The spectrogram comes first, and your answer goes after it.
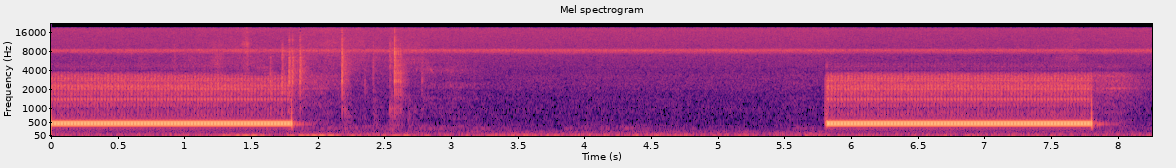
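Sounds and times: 
telephone ringback tone on a call line: 0.0s - 1.9s, 5.8s - 7.9s.

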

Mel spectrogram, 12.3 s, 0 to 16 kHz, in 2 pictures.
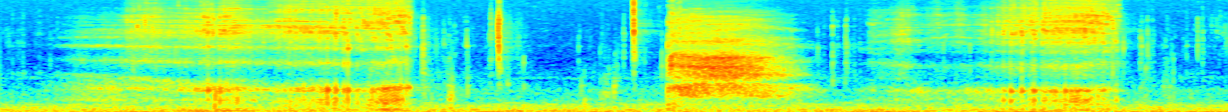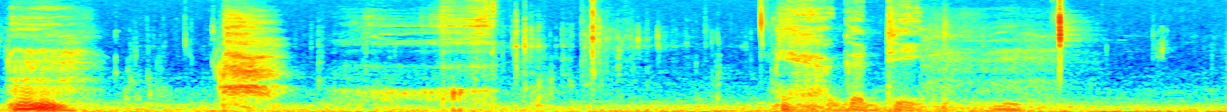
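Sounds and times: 
breathy slurping sips of hot tea: 0.3s - 2.3s, 3.0s - 9.3s
speech: 6.2s - 6.6s, 10.4s - 11.4s
person speaking quietly: 10.0s - 11.4s.

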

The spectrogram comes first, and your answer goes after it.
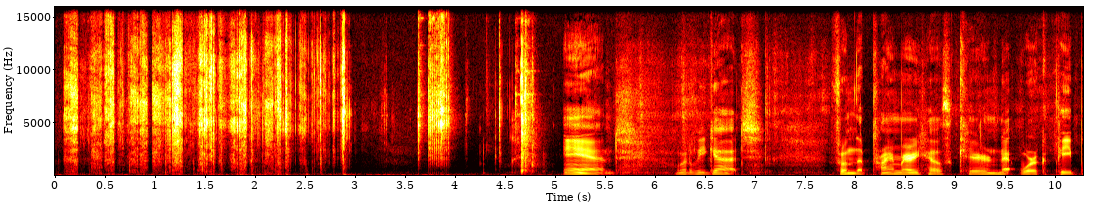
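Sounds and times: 
utility knife slicing open a paper envelope: 0.0s - 3.0s
speech: 5.1s - 7.1s, 7.8s - 10.2s.

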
